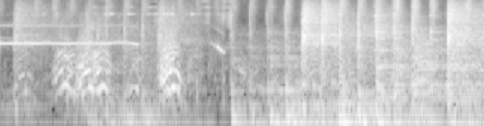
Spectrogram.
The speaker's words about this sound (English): while the dogs are distracted, barking away at a different section of the wall.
